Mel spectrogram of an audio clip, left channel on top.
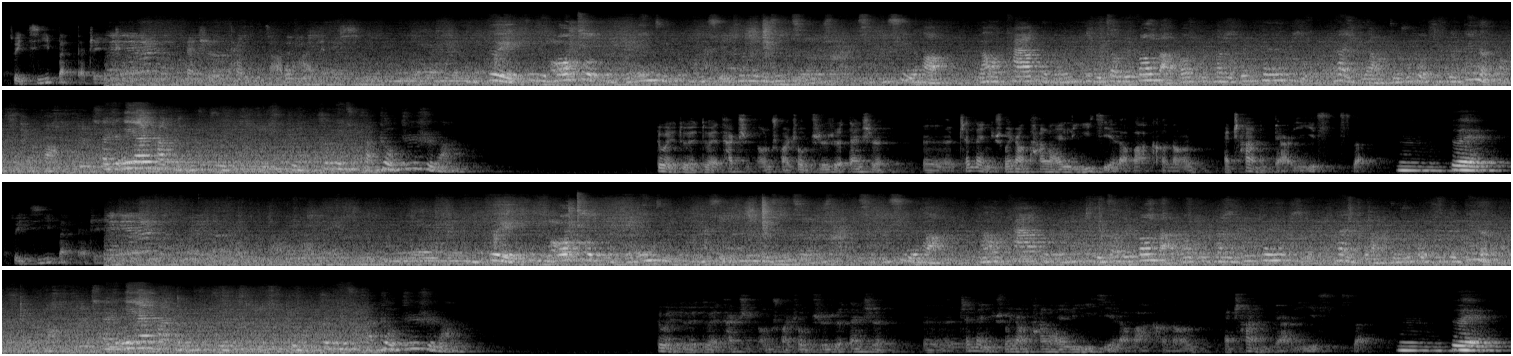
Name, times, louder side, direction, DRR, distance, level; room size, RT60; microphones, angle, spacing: voice 1, 0.1-1.3 1.8-3.7 21.6-23.9 24.3-27.0 27.4-28.7, left 5 dB, 90° left, 8 dB, 0.5 m, -37 dB
sound 1, 1.0-18.8, right 1 dB, 60° right, 1.2 m, -29 dB
voice 2, 4.6-9.4 9.8-15.7 16.1-19.6 29.0-29.9, equal, 25° left, -1 dB, 0.4 m, -25 dB
3.5 x 2.9 x 4.4 m, 0.80 s
head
